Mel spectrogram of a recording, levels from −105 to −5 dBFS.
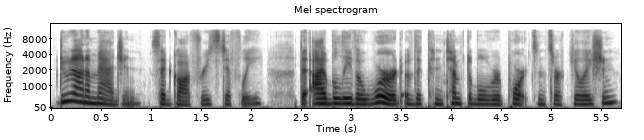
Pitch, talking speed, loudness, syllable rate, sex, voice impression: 210 Hz, 180 wpm, -19 LUFS, 6.1 syllables/s, female, very feminine, young, very thin, very tensed, powerful, very bright, slightly soft, very clear, very fluent, very cute, intellectual, very refreshing, sincere, calm, friendly, very reassuring, very unique, elegant, slightly wild, sweet, very lively, kind, intense, light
